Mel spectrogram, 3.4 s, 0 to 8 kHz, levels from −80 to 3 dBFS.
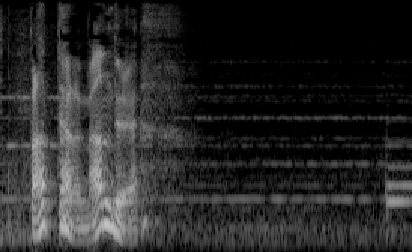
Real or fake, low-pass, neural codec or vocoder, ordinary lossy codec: real; none; none; none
